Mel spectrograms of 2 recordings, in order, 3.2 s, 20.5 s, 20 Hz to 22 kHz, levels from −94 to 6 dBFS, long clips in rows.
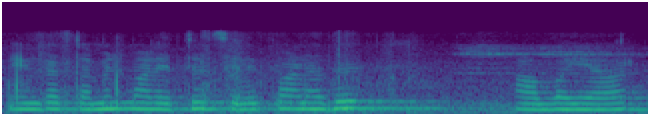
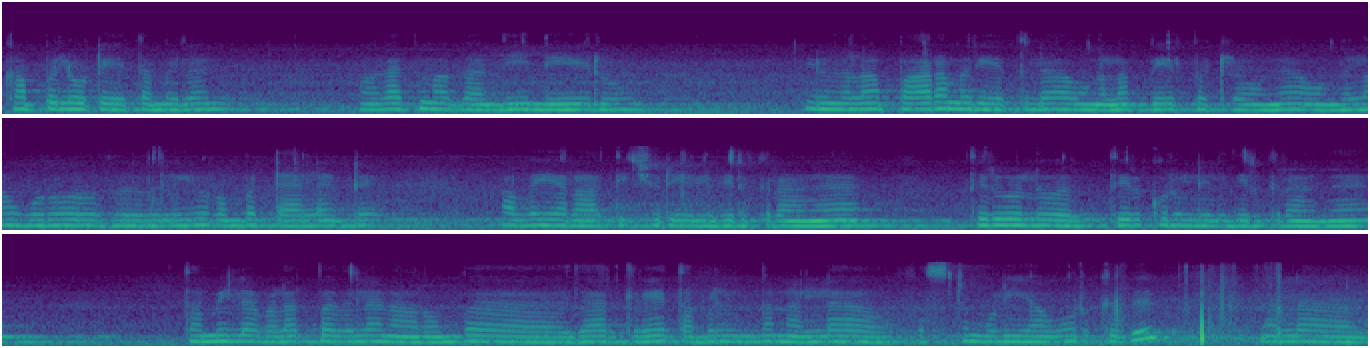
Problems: constant background noise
